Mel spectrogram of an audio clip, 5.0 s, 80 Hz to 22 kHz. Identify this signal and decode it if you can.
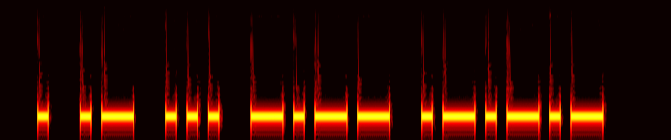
Morse code, heard as a keyed tone, about 15 wpm, 700 Hz. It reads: EASY.
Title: Sentences from Top 1000 Words - Review Part 5 - 15wpm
